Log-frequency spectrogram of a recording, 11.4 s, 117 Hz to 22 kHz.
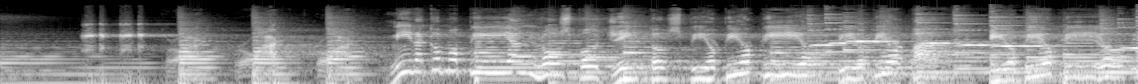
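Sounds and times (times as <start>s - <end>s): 
frogs croaking: 0.8s - 3.9s
speech: 3.9s - 11.3s.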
